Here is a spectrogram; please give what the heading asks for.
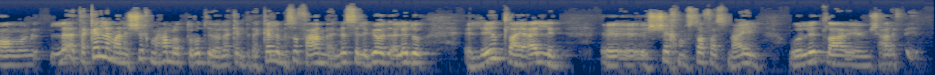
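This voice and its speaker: Fast-talking Egyptian man teaching. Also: high-pitched. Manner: animated, asks rhetorical questions. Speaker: instructor on Quran recitation. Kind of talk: casual spoken lesson.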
